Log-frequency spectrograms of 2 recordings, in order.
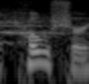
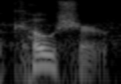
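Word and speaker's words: Koisher: inbound pass comes in to kosher k o i s h e r is how you spell it now to Fleming and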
